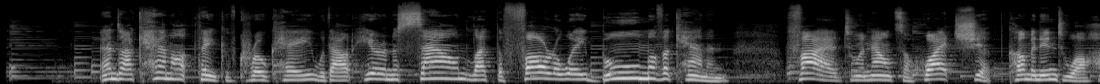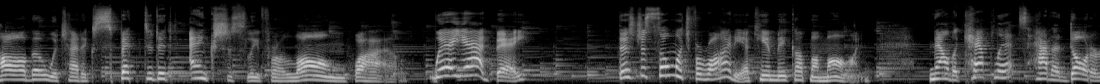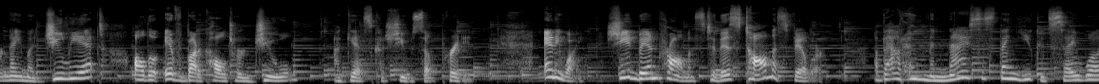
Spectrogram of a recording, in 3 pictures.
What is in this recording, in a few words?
Dialect North America; Dialects (North America)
